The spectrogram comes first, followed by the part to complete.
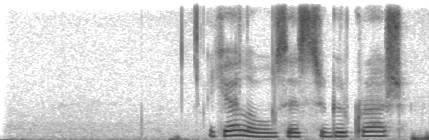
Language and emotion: Russian, neutral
